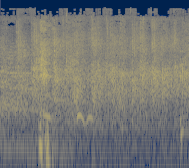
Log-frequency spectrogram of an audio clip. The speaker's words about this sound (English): Thank you. Oh, you don't need, no. You don't need to clap. Well, you can clap again.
